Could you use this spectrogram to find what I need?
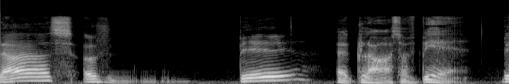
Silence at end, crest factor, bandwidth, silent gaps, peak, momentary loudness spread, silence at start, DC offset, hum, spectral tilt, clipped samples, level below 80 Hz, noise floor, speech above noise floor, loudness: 0 s; 16 dB; 10 kHz; none; 0 dBFS; 21 LU; 0 s; under 0.1%; none; -6 dB/octave; under 0.1%; -36 dBFS; -46 dBFS; 31 dB; -16 LUFS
